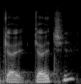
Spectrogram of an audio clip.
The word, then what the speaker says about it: Gaethje: Gaethje? Gaethje, yeah.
